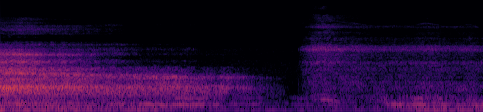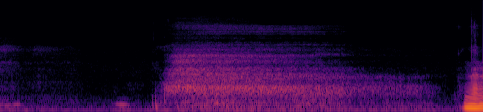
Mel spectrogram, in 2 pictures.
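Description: Long, slow exhalations during a breathing exercise, close and soft with an airy rush that fades between breaths, and no talking.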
